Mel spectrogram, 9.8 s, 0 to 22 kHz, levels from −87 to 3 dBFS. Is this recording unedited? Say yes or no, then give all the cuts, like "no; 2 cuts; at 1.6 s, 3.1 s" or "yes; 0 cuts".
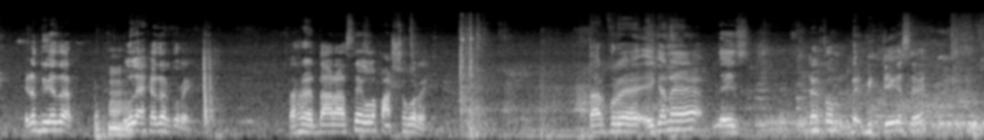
yes; 0 cuts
